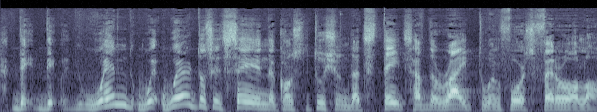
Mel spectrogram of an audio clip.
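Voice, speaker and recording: A man with a strong Spanish accent speaks at a moderate pace, hardly pausing at all. His fairly high voice has a dark, mellow tone and lively intonation. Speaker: political commentator. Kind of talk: heated debate. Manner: animated.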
